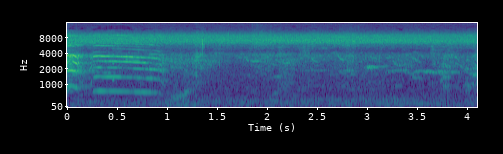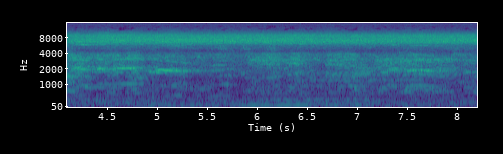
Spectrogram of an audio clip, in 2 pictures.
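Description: Chickens and young chicks at a gamefowl breeding farm in Silang, Cavite, with a rooster crowing at the start and scattered clucks and peeps from many birds throughout, some near and some farther off.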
